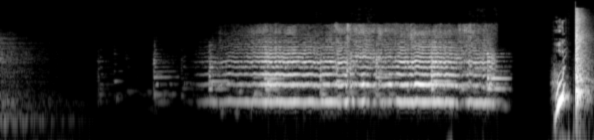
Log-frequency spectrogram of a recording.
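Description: A mosquito's thin, high whine fades in after a few faint blips and holds as a steady, slightly wavering buzz for about four seconds before cutting off, followed by a quick rising swoosh.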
